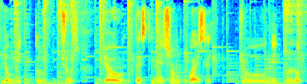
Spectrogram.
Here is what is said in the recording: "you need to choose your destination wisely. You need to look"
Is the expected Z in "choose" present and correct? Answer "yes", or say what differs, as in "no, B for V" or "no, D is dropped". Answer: no, S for Z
